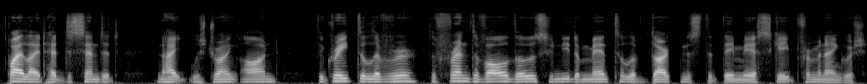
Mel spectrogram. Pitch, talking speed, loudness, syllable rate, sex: 115 Hz, 195 wpm, -22 LUFS, 5.4 syllables/s, male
